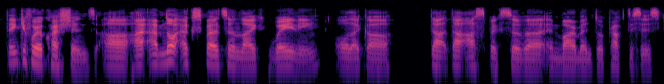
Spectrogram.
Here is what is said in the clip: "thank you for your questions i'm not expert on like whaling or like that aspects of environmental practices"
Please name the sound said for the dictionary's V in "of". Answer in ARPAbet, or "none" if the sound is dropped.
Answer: V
